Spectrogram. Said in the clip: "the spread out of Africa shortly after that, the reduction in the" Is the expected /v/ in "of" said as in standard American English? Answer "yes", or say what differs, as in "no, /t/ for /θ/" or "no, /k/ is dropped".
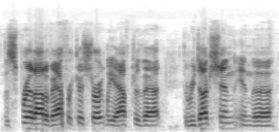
yes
